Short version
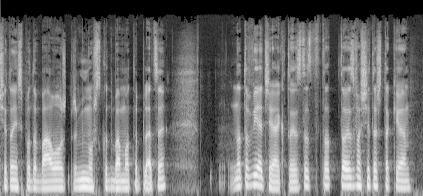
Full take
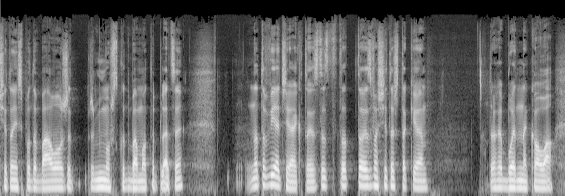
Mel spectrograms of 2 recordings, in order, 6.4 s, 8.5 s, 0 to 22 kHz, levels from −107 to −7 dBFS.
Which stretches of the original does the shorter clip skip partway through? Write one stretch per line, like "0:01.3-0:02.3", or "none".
0:01.0-0:01.2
